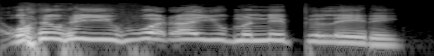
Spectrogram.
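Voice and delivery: normal talking voice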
